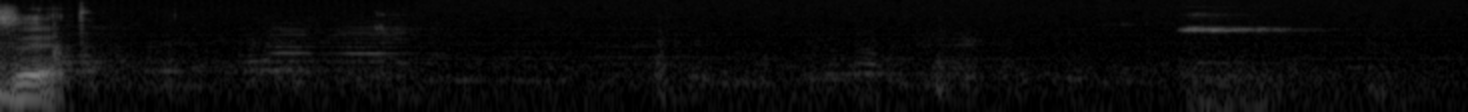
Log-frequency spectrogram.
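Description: Sneakers squeak sharply on a wooden court.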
